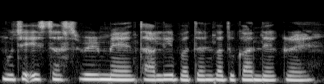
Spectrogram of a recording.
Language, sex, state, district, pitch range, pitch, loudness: Hindi, female, Arunachal Pradesh, Papum Pare, 205-225 Hz, 210 Hz, -13 LUFS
